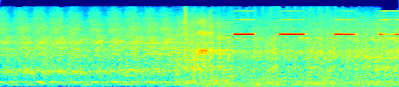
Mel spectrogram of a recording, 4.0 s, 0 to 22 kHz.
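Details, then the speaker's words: Truck diesel after water pump replacement and new heater hose, first cold start: even clatter settling to steady cold idle, dash chime pulsing; stop engine light went out, oil pressure about 45, normal idle. "I got a stop engine light which went out my engine oil pressure is rolling at about 45 should go up a little higher as cold as it is it's just cold so it's just at an idle"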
